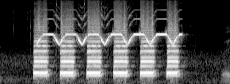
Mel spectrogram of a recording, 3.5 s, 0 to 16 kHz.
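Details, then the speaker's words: Range Rover Evoque (stolen-recovered, 52,000 miles): six loud wailing siren bursts at about three per second, then silence, as the alarm goes off on battery reconnection before unlocking with a newly programmed key. "the moment of truth but unfortunately the alarm is going to go off again it's going to be noisy"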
